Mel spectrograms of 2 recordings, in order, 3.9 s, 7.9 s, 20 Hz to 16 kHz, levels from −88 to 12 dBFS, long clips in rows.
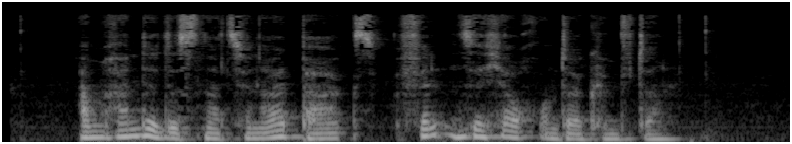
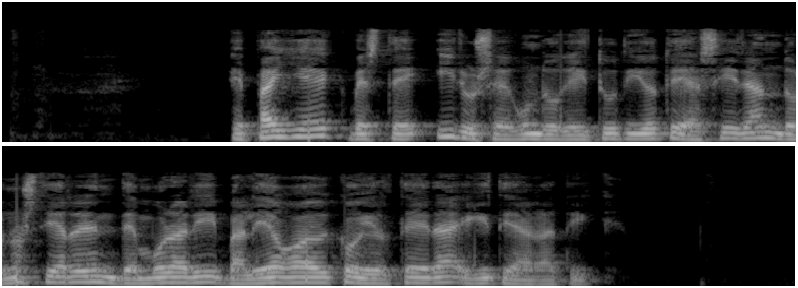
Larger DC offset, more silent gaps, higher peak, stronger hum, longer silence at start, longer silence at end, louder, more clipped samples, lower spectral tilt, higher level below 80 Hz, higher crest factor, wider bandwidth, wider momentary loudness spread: neither; neither; second, -14 dBFS vs -8 dBFS; neither; second, 0.4 s vs 1.15 s; second, 0.55 s vs 1.05 s; second, -30 LUFS vs -27 LUFS; neither; about the same, -5.5 dB/octave vs -5.5 dB/octave; about the same, -60 dBFS vs -58 dBFS; about the same, 16 dB vs 20 dB; first, 11.5 kHz vs 7.8 kHz; about the same, 9 LU vs 9 LU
